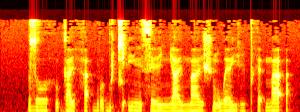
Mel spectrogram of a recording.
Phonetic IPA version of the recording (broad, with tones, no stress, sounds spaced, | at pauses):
z o˦ ʊ̯ h ṵ˦˨ ɡ a˨ ɪ̯ h ä˦ ʔ b o̰˦˨ ʊ̯ ɡ ṵ˦˨ t͡ɕ ɛ˦ ʔ j ĩ˨ sʰ e˨ ɪ̯ ɲ a˨ ɪ̯ m a˨ ɪ̯ ʃ ũ˦˨ w ɛ˨ j i˨ pʰ ɛ˦ ʔ m ä˦ ʔ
